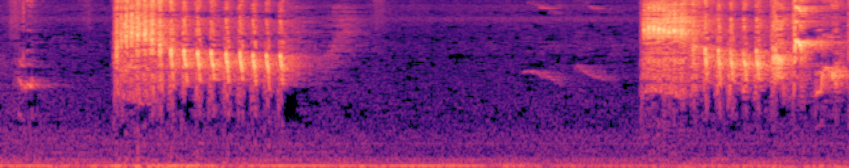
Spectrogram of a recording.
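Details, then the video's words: Kapas tembak (white-shouldered triller) in breeding condition, tail fanned, singing actively. A fast, high, pulsing trill lasts about a second, then falls silent, and a second loud rattling trill starts several seconds later. Background is otherwise quiet. "kapas tembak gacor buka ekor birahi"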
